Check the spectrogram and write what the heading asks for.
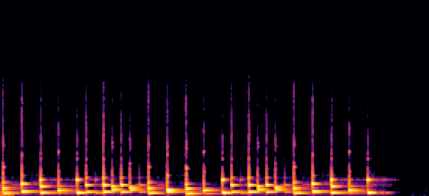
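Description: iPhone ringtone playing for an incoming call: a repeating run of short pitched notes, about four a second, that cuts off suddenly at the end.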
